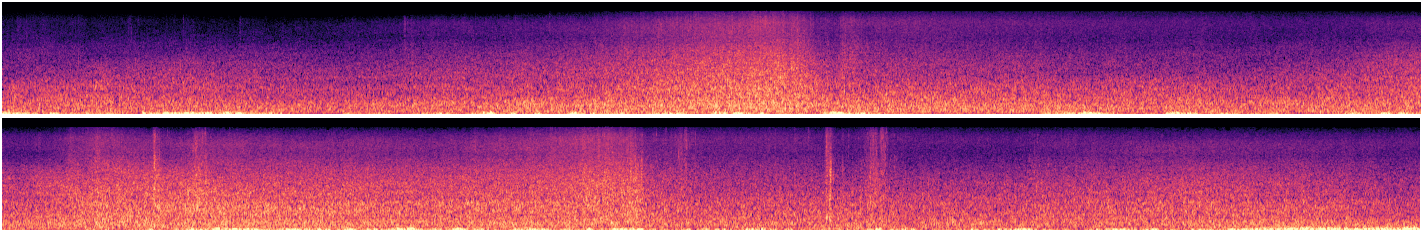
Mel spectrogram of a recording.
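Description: Ocean surf: waves breaking and washing in as a steady rush that swells louder every several seconds. Wind rumbles on the microphone near the end.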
